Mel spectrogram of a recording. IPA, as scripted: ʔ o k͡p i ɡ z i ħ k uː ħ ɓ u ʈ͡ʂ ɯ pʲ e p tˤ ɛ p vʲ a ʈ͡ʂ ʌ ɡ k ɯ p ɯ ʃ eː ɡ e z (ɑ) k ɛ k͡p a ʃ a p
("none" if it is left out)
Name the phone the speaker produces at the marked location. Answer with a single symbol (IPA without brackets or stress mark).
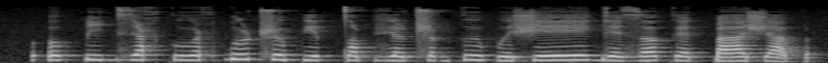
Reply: ʌ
